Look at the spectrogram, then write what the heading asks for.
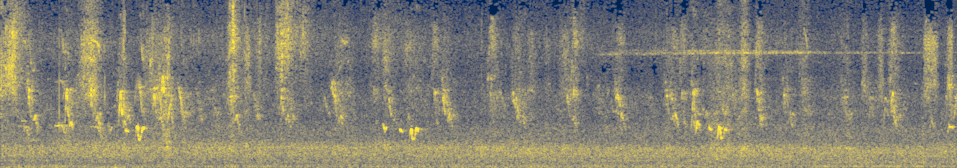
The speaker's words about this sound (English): I don't know how much of the birds and everything you can actually hear, but it's rather nice amongst all this concrete.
